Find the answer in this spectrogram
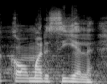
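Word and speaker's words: commercial: और सी आई एल का उच्चारण सी एल कर देना है। यह लिखा गया आपका कमर्शियल।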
